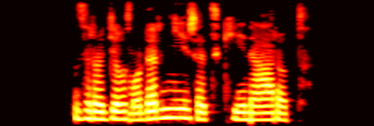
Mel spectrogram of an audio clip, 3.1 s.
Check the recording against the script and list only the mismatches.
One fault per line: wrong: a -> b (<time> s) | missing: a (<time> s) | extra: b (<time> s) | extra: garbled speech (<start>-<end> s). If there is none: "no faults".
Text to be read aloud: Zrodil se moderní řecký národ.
missing: se (1.1 s)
